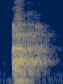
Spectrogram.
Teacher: A is the shortest vowel that we have. We sound it at the back of the throat.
